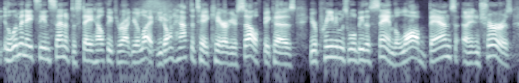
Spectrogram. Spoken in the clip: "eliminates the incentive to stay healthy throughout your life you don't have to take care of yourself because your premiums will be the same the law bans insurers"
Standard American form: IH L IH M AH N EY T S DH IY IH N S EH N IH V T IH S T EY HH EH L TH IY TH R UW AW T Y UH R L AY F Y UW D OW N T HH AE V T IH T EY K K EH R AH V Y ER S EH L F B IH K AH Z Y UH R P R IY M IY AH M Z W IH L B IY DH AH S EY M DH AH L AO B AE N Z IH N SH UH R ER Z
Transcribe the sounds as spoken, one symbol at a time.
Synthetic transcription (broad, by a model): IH L IH M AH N EY T S DH IY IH N S EH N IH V T IH S T EY HH EH L TH IY TH R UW AW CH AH R L AY F Y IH D OW N T HH AE F T IH T EY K K EH R AH V Y ER S EH L F B IH K AH Z Y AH R P R IY M IY AH M Z W IH L B IY DH AH S EY M DH AH L AO B AE N Z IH N SH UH R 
